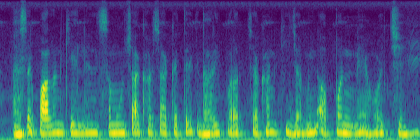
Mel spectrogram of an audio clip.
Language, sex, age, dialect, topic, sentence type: Maithili, male, 18-24, Southern/Standard, agriculture, question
